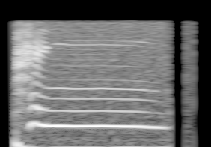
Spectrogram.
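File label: "ping3", Cantonese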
